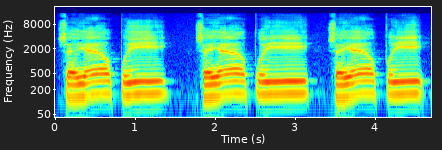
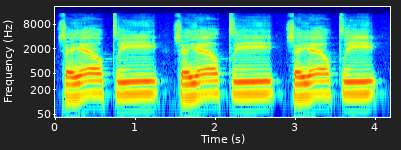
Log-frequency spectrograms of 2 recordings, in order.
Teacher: لما الاقي عندي بهمس في مخرج في الطاء المكسوره اعرف ان انا كده ابدلت مخرج على طول، ابدلت الطاء بتاء · Shown in: second take · وده ليه؟ لقرب المخرج.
